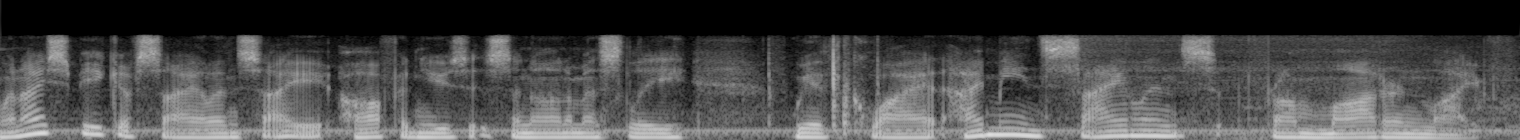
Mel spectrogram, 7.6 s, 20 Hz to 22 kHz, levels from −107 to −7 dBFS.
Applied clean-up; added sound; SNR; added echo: none; Skateboard + Subway, metro, underground / Train; 16 dB; none.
